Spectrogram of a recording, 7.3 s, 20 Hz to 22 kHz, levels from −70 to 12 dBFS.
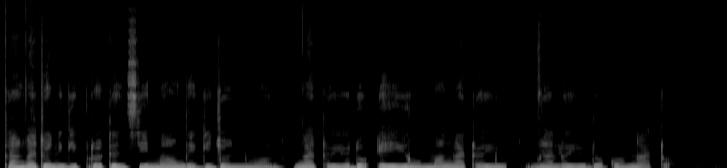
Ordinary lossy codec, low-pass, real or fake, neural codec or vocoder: none; none; fake; codec, 44.1 kHz, 7.8 kbps, Pupu-Codec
